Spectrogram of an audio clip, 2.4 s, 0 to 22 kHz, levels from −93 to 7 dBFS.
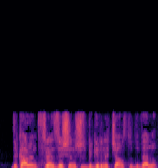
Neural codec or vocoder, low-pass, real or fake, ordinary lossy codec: none; 7.2 kHz; real; none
